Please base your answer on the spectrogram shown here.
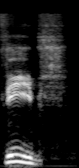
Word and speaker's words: Theifs: The guy I sub his name is Thieves, but it's spelled Theifs.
